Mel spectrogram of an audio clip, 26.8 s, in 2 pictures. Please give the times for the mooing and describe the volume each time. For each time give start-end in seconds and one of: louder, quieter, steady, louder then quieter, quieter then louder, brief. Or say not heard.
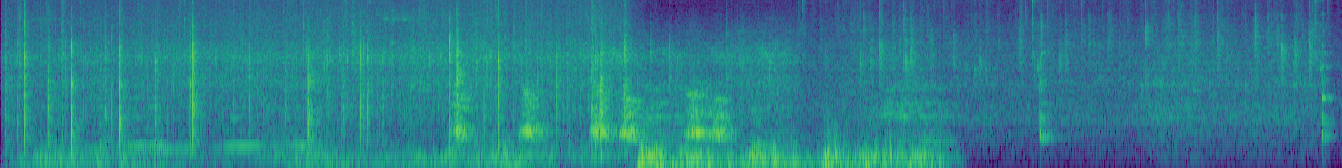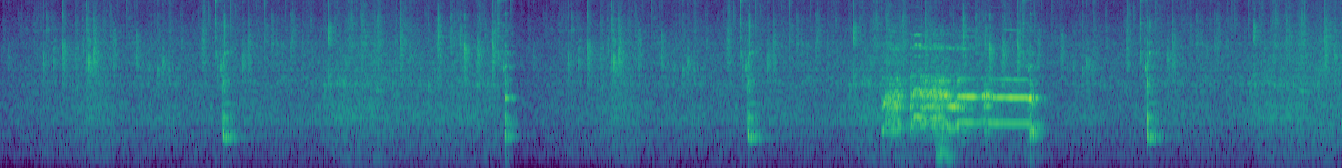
0.0-9.6 louder.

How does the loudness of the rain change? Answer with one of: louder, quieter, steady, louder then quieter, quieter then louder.
quieter.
